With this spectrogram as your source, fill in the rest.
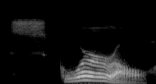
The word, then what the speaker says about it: squirrel: the day is squirrel squirrel squirrel squirrel has two syllables square and O and the emphasis is on the first syllable Square sounds like like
